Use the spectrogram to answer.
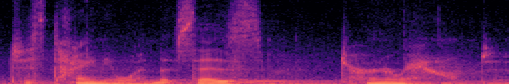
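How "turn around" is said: soft, hushed voice; little whisper. Retold or imitated. God's tiny whisper telling her to turn around. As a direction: barely breathe it out. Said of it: "And I hear this little whisper".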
